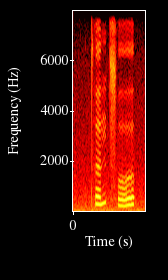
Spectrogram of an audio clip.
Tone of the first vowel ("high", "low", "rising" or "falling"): rising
